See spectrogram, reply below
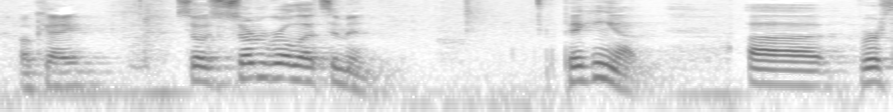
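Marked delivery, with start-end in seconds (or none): none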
